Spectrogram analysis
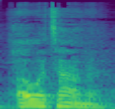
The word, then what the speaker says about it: Owatonna: Owatonna.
